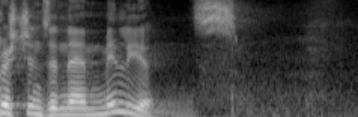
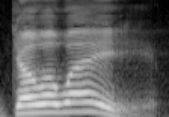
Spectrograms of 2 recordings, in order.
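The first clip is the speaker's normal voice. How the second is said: higher, louder Go away, cutting it off; sharp dismissal; 6 semitones higher, 8 dB louder, slower than usual. Acted. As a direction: send self packing. Self denied, sent off.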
